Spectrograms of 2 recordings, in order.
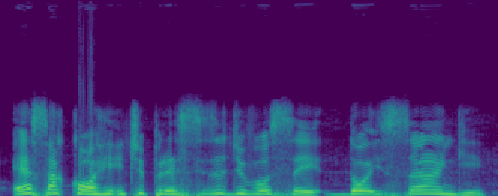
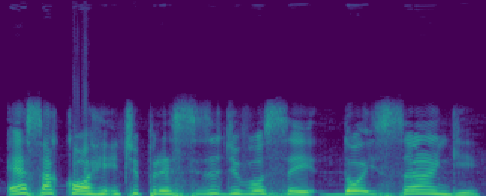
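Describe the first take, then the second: First: It is said gently and softly. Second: The same.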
